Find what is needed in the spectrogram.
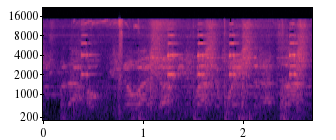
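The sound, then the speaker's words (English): A kitchen timer being set, with a quick, irregular series of short, high electronic beeps and button clicks over a low background murmur. “Oh shit, I gotta put a timer on.”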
